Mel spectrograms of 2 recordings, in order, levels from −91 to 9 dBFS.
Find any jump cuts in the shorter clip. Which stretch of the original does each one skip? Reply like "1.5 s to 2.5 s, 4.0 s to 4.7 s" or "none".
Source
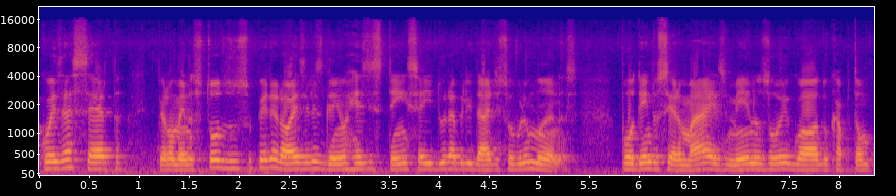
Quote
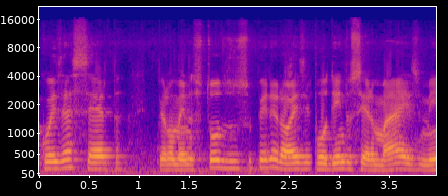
2.7 s to 5.8 s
